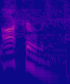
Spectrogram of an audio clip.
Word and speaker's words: Ocarina: Ocarina.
